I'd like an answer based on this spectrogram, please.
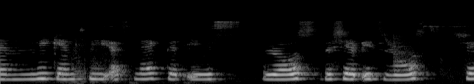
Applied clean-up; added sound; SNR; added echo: neural separator model SepFormer DNS4.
